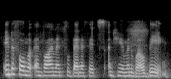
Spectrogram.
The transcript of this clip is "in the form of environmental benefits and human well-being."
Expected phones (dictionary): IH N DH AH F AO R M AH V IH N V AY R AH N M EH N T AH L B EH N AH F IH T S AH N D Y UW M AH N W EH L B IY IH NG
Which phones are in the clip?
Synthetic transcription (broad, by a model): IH N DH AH F AO R M AH V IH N V AY R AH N M EH N T L B EH N AH F IH T S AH N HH Y UW M AH N W EH L B IY IH NG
